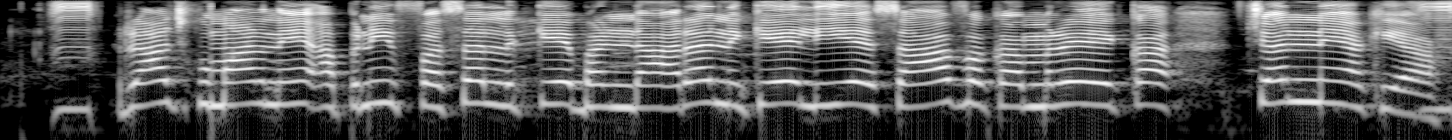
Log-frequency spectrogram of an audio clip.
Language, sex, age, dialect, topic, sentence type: Hindi, female, 18-24, Hindustani Malvi Khadi Boli, banking, statement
